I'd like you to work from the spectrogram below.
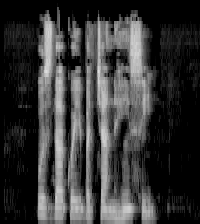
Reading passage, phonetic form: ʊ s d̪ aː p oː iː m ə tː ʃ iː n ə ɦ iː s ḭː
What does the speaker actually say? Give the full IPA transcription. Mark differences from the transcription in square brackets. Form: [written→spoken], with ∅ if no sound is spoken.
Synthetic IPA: ʊ s d̪ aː [p→k] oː iː [m→b] ə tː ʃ [iː→aː] n ə ɦ [iː→ĩː] s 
